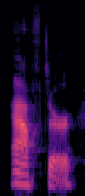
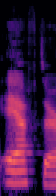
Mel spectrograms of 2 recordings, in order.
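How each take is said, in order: First: Said in the usual way. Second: "After" with a dropped New York r. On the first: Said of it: "I'm like". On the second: Shown as a demonstration. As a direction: say "After" the Long Island way. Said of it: "So I would say".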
